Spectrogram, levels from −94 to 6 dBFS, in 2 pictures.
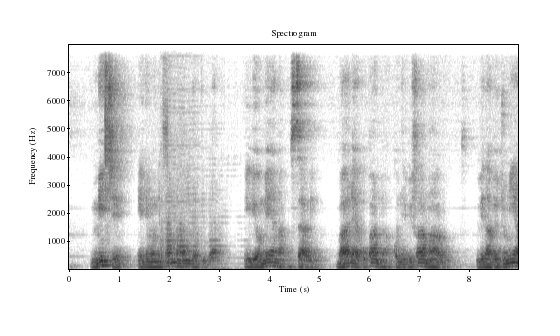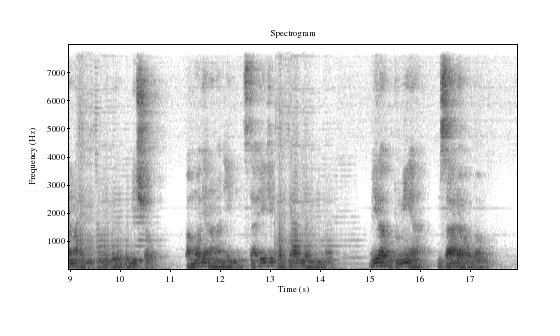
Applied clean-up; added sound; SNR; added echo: neural separator model SepFormer DNS4.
